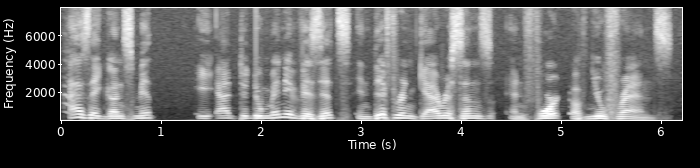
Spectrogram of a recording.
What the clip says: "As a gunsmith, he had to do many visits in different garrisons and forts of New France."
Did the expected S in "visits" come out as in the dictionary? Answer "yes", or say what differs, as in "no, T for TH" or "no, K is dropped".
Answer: yes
